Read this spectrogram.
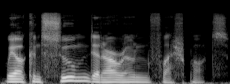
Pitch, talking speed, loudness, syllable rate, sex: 120 Hz, 210 wpm, -16 LUFS, 5.2 syllables/s, male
